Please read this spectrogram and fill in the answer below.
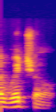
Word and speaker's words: Witschl: um yeah uh nikolai witchell it's um a bit of an odd last name because it doesn't have enough vowels for the number of syllables that it should have yeah but i like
